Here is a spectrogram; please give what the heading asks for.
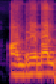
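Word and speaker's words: honorable: का उच्चारण ह है, कहीं कहीं एच का उच्चारण एच साइलेंट हो जाता है और ओ हो जाता है, जैसे ऑनेस्ट में, ऑनरेबल में, इनमें एच जो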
